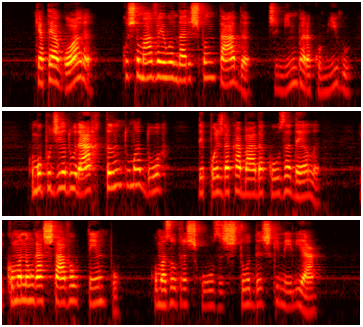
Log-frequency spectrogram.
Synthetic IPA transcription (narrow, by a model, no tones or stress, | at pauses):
kɪat̪ɛaɡɔɾɐ | koʃt̪umavɐewɐ̃nd̪aɾɪʃpɐ̃nt̪ad̪ɐ | d͡ʒɪmĩŋpaɾɐkomiɡʊ | kõmʊpod͡ʒiɐd̪uɾaɾt̪ɐ̃nt̪ʊumɐd̪oɾ | d̪̥epojzd̪ɐaːkabad̪ɐːkowzɐd̪ɛlɐ | ɪkõmʊɐnɐ̃w̃ɡaʃt̪avɐut̪ẽmpʊ | kõmʊɐzowt̪ɾɐskowzɐʃt̪od̪ɐskɪnelia̰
